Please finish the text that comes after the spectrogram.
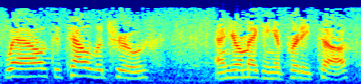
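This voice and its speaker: An actress playing a boastful, fibbing housewife in an old radio comedy, bluffing breezily with comic hesitations. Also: female voice, mid-range voice, moderate pace, close to an everyday voice. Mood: breezy bluffing. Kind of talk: 1940s radio comedy acting. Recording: noisy, dull old radio recording.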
